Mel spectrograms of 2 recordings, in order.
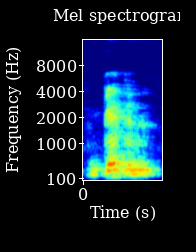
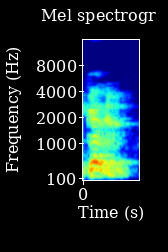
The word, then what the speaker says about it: Gödel: Un paper del matemático Kurt Gödel, si mal no me equivoco se pronuncia así, amenazaba todo lo que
